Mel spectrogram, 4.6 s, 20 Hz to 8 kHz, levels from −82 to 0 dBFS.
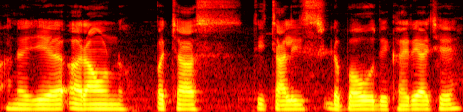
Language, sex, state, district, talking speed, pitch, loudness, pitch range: Gujarati, male, Maharashtra, Mumbai Suburban, 130 wpm, 115 Hz, -16 LUFS, 110-120 Hz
